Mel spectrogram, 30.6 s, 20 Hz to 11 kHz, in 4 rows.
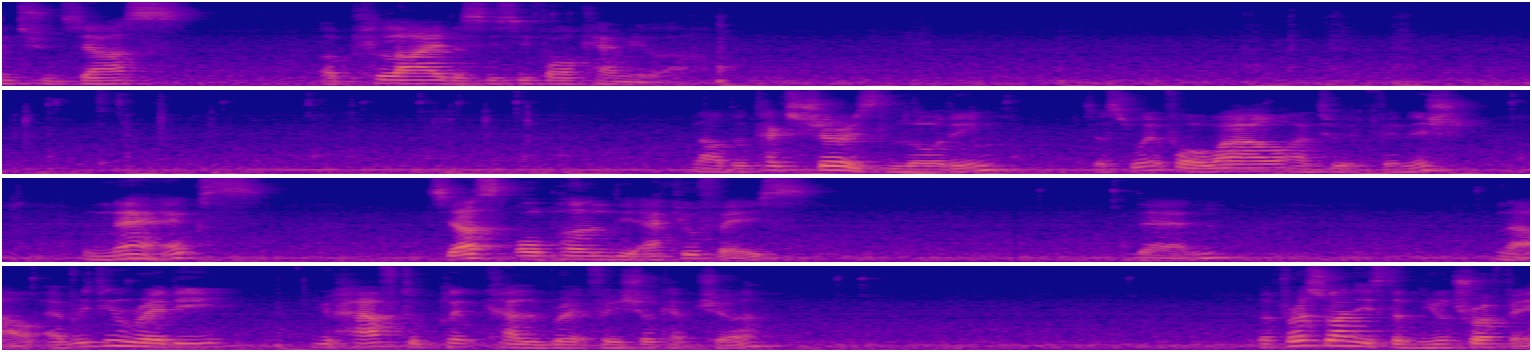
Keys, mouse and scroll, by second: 2.8 click, 6.2 scroll up 4, 6.4 scroll down 1, 6.7-7.1 scroll up 4, 7.4 click, 7.8 x, 8.7 x, 9.0 click, 9.9 c, 10.5-10.9 scroll up 3, 11.7 x, 12.1 c, 12.6 click, 13.4 scroll up 1, 14.0 x, 14.2 click, 14.7 drag, 15.5 scroll down 1, 17.5 click, 20.4-20.8 drag, 22.6 drag, 27.1 click.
